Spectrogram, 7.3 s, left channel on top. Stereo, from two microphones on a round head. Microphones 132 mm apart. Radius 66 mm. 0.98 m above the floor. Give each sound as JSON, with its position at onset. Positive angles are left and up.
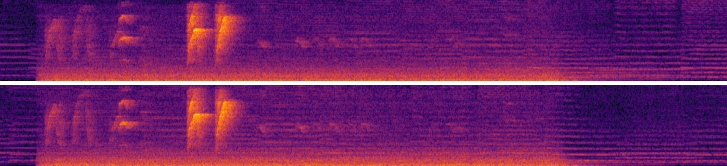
{"t": 0.4, "sound": "a bird", "side_deg": 0, "distance_m": 1.5}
